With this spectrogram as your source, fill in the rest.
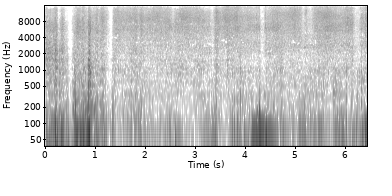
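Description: Long nails and fingers rub and scratch along the ridges of a hollow brown corrugated cardboard roll while a hand grips it. A steady, bright, papery rasp runs throughout, with two sharper scratches near the start and a low rumble underneath.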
